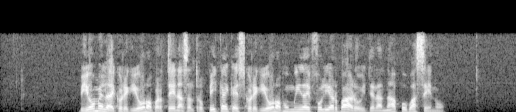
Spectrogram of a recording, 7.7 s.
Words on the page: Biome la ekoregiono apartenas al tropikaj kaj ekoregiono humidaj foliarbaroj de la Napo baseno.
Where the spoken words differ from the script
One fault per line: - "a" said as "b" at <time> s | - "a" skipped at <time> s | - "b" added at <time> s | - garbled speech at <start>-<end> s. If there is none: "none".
none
